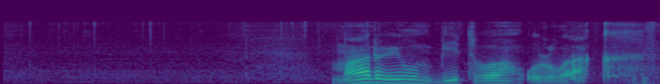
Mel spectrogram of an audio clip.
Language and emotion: Russian, neutral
